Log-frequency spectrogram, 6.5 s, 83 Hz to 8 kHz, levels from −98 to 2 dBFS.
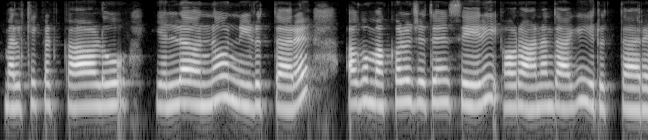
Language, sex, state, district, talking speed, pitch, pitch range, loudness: Kannada, female, Karnataka, Shimoga, 110 wpm, 260 Hz, 250-285 Hz, -16 LUFS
